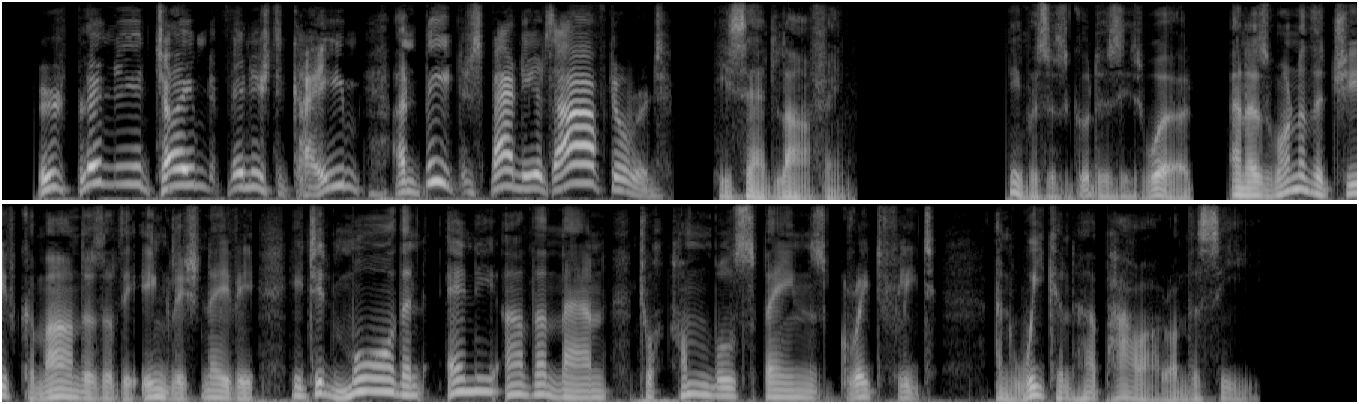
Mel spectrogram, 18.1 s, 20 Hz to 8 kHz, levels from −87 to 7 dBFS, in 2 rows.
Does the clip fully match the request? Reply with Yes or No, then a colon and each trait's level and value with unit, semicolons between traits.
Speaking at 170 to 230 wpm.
Yes: average, 175 wpm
